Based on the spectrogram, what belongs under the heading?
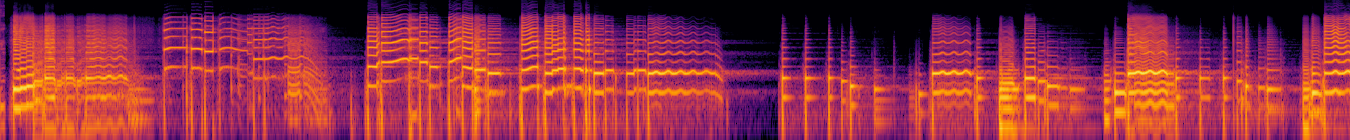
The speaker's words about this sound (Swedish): man kan ha mycket gain på, mycket drive och få oktaveffekten då, så har jag märkt på de flesta sådana här oktavfuss-circuits, om man sätter, nu sätter jag fussen på noll.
